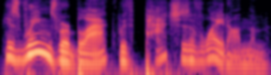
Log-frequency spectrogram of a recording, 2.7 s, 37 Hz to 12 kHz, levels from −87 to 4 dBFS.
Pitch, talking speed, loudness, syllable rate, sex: 120 Hz, 220 wpm, -19 LUFS, 5.0 syllables/s, male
